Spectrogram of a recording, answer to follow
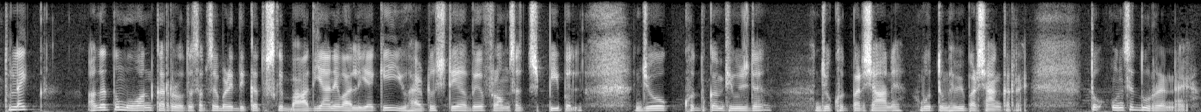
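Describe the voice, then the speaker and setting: A man's voice: mid-range voice, moderate pace, warm tone, dry recording. A young man in his twenties from India, a dental student giving earnest, direct advice to exam takers in a casual vlog, often slipping into English phrases.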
